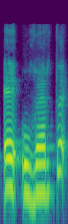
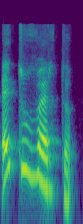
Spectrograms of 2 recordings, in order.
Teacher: Again, here la liaison. After T, we have a vowel. We don't say è ouverte, est ouverte altogether. Est ouverte.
